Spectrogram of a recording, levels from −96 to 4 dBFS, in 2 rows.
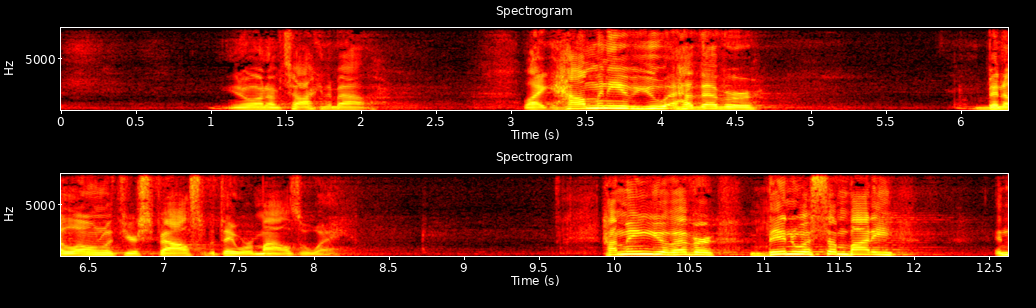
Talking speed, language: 155 wpm, English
